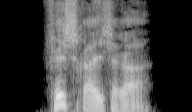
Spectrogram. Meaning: inflection of fischreich: 1. strong/mixed nominative masculine singular comparative degree 2. strong genitive/dative feminine singular comparative degree 3. strong genitive plural comparative degree
- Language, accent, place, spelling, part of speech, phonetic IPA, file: German, Germany, Berlin, fischreicherer, adjective, [ˈfɪʃˌʁaɪ̯çəʁɐ], De-fischreicherer.ogg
